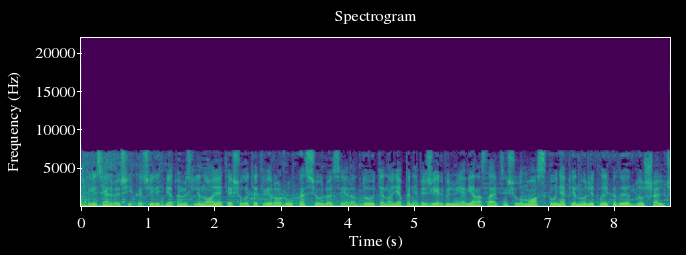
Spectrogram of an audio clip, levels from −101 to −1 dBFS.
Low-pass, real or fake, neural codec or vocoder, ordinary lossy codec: 7.2 kHz; fake; codec, 16 kHz, 4 kbps, FreqCodec, larger model; MP3, 48 kbps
